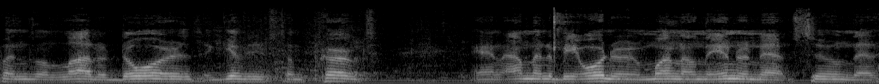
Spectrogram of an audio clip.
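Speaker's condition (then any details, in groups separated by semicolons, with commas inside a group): ALS; diagnosed last summer, end of life approaching, muscles quickly stopping working, legs affected, drops things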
